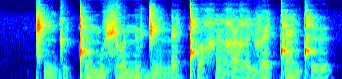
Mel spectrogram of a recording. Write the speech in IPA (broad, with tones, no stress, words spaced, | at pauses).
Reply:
ǁĩ˩ ɡʉ˩ ǃɘ˥mu˥ɕʊː˥nɨ˥ d͡ʒĩ˩nɛ˩ ǃʼʊ˩χĩ˩ ʁɘ˩ʁi˩ vɛ˥ǃɛ̃˥ǃʼɘ˩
